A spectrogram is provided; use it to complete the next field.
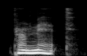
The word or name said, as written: permit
